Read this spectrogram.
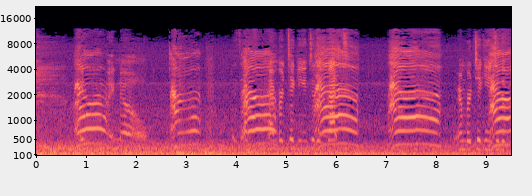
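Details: Brutus the Beefcake, a cat riding to the vet and distressed, repeats drawn-out bent meows roughly every one to two seconds, over heavy low engine rumble.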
